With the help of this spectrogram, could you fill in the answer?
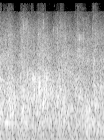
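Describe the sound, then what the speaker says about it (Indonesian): Audience applause for university lecturers newly promoted to senior lecturer rank at a rector's year-end address, a steady, fairly quiet wash of clapping from a hall crowd with no voices over it. "Kita berikan tepuk tangan kepada mereka."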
